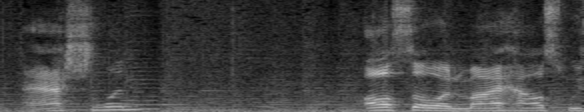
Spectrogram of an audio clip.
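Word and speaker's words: Aisling: just a PSA that her name is pronounced Ashlin also in my house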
